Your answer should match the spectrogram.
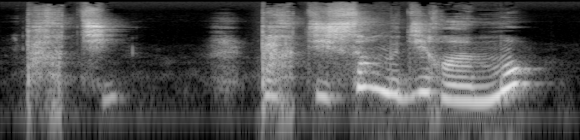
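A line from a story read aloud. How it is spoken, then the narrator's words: Exclaiming while running. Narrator (French): s'écria en courant vers la porte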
